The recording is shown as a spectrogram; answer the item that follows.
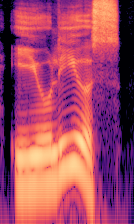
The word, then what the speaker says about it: Iulius: Berarti nama-nama Romawi yang terkenal kayak Julius itu awalnya ditulis pakai huruf I dan dibacanya beneran tegas Iulius.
